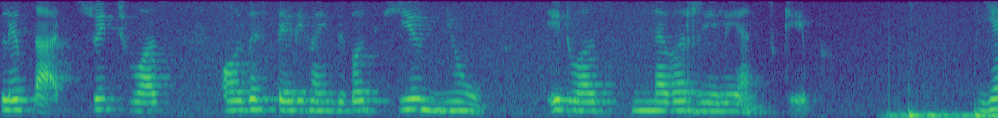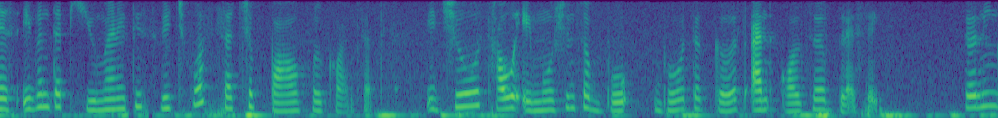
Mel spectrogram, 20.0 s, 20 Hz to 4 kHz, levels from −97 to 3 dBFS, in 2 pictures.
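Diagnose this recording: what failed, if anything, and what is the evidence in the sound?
Nothing failed in this recording.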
